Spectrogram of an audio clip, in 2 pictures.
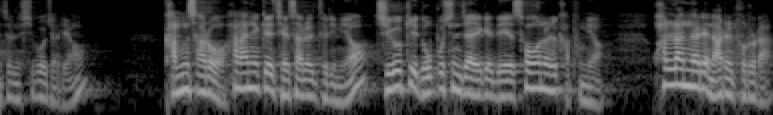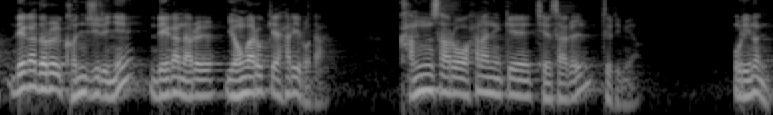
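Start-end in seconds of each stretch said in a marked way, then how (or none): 1.6-11.0 loud, ringing scripture reading from the pulpit; preaching the verse out loud. Acted. Reads scripture at full force. 11.7-14.1 slow emphasis. Acted. Rereads verse slowly for emphasis.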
